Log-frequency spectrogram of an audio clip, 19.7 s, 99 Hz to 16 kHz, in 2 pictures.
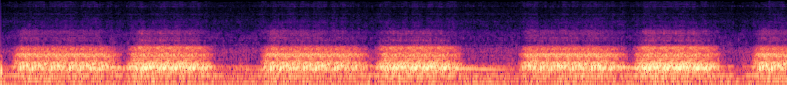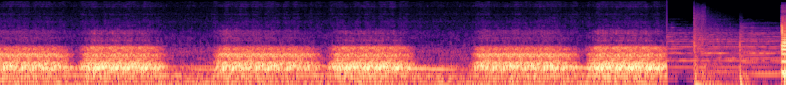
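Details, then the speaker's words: Normal bronchovesicular breath sounds, heard at the mid-chest and posterior chest between the scapulae: steady, medium-pitched breathing with inspiration and expiration of equal length, 1:1 ratio. "they reflect a mixture of the pitch of the bronchial breath sounds heard near the trachea and the alveoli with the vesicular sound the inspiration to expiration periods is equal with a ratio of one to one listen to an example of bronchovisicular breath sounds"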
